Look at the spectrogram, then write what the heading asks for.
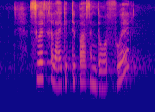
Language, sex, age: Afrikaans, female, 19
